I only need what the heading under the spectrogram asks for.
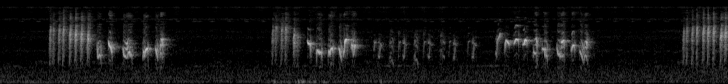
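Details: Stripe-throated bulbul song in the evening from a decoy bird set out to attract wild ones: short phrases opening with a harsh rattle and ending in jumbled liquid chirps, repeated about every two seconds.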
